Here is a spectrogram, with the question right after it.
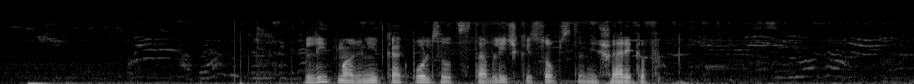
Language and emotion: Russian, neutral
